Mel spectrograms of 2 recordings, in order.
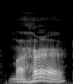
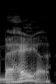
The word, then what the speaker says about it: Mexia: So Maher is a way of saying it. Mexia is another way of saying it. And Mahia, you know, is the I guess the correct enunciation of it.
